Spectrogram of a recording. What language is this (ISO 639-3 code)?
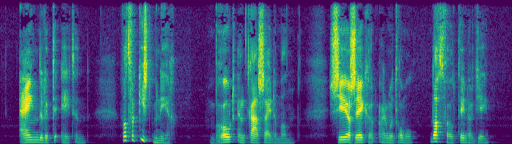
nld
